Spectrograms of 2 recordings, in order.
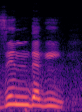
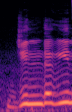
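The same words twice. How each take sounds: First: The word begins with a z sound. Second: The word begins with a j sound. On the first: The speaker calls it right. "इसके नीचे नुक्ता लगा है तो मैं इसे जिंदगी पढ़ूंगी" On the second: The speaker calls it wrong. "नहीं हम बोलेंगे"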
